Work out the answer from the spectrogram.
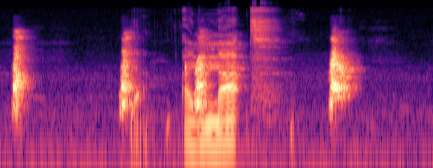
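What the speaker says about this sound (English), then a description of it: "I've got barking dogs." Several dogs bark in short, sharp bursts, spaced apart across a few seconds, with a person talking briefly between them.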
